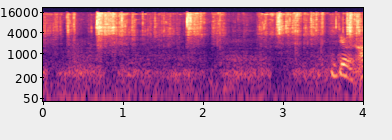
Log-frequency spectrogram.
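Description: Homemade music shaker, a plastic egg filled with small beads, buttons and bells and taped between two plastic spoons, rattling in a few short, irregular shakes.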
